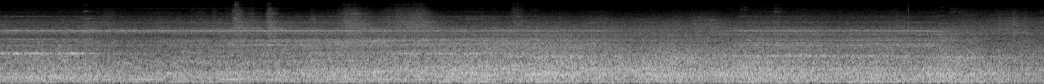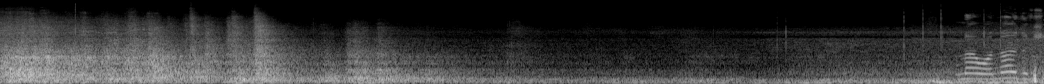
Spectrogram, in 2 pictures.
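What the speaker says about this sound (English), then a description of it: "here's this Northern Line train leaving Tooting Broadway on its way to Morden" A London Underground Northern Line train pulls out of Tooting Broadway station toward Morden with a loud, rumbling roar and squealing wheels. The noise slowly fades into the tunnel, leaving quieter platform ambience and a brief rising whine.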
